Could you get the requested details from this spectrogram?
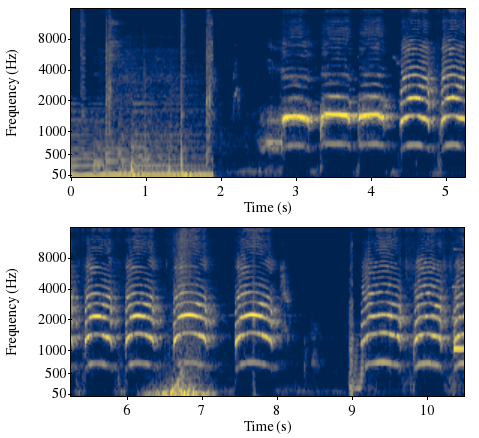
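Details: Captive blue Indian peafowl in Belo Jardim, Pernambuco, Brazil, recorded by day and at sunset, give loud, nasal, wailing honks, about two a second in bursts, rising and falling in pitch, after a short burst of music.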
